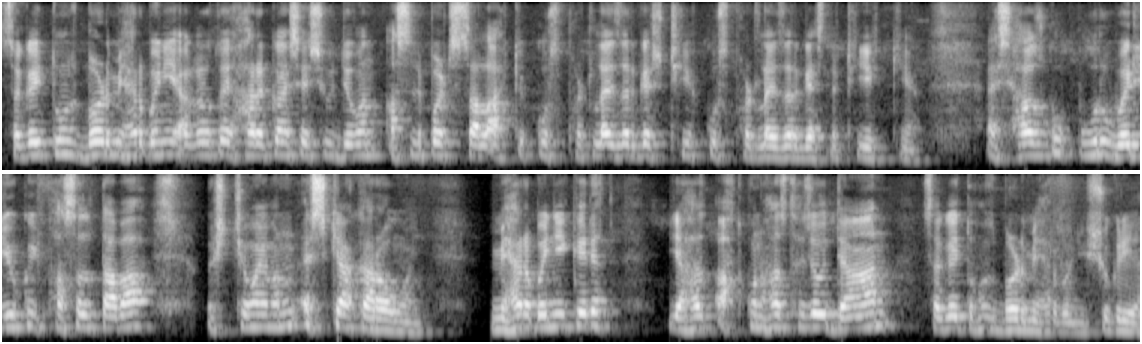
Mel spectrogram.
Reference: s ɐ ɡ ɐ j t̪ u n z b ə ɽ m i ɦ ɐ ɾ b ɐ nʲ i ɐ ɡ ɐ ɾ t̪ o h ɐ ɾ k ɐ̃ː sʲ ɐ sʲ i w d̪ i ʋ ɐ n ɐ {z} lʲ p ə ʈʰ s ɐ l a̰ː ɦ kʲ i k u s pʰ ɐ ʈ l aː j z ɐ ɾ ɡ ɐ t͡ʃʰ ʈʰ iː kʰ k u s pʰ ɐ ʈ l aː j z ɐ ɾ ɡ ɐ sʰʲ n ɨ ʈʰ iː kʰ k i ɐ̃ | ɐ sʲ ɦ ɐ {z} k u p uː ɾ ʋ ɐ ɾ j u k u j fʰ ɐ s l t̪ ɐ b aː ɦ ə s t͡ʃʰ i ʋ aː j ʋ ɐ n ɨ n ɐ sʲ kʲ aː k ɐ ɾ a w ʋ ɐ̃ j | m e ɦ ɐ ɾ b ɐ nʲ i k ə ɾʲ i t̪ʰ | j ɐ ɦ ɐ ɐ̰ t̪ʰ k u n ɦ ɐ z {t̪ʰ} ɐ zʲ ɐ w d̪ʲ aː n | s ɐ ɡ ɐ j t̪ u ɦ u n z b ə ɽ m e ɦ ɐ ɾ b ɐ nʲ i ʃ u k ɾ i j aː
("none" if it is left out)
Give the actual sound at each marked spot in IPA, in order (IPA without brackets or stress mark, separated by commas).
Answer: s, z, t̪ʰ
